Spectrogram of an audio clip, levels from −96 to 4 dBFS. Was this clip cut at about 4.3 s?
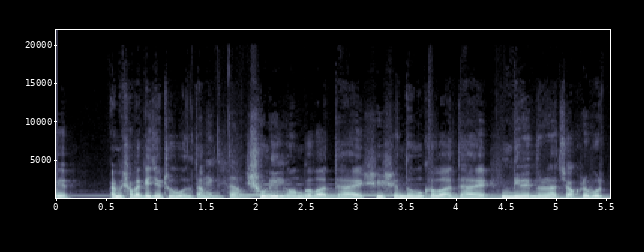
yes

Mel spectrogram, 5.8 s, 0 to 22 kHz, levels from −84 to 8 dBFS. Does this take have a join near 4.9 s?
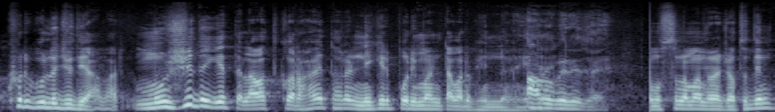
yes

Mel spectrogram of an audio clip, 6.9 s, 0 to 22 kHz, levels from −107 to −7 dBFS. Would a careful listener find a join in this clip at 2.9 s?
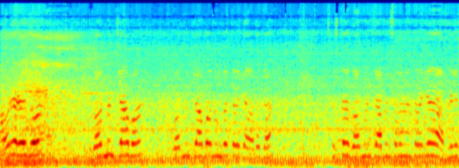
no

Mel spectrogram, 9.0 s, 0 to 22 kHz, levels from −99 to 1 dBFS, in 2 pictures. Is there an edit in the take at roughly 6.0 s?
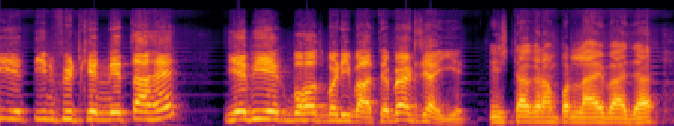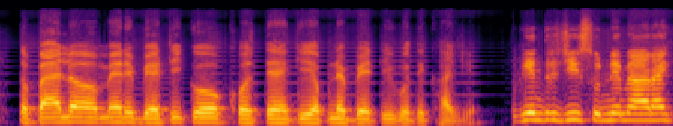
no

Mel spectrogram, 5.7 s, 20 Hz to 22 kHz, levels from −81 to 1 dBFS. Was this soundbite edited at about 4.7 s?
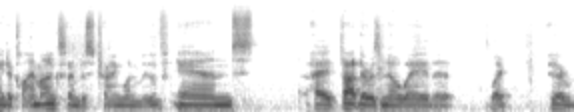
yes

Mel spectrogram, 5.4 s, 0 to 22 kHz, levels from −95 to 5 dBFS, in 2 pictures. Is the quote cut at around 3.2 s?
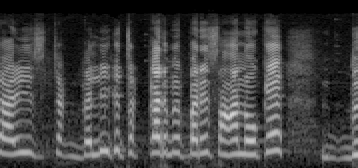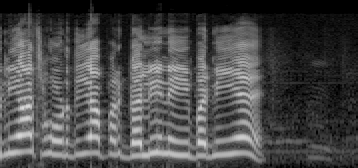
no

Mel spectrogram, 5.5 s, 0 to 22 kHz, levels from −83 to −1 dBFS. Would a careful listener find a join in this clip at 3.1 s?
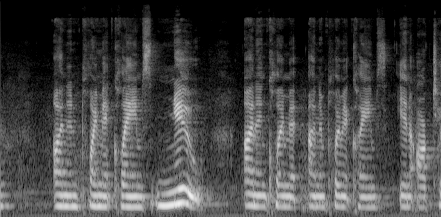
no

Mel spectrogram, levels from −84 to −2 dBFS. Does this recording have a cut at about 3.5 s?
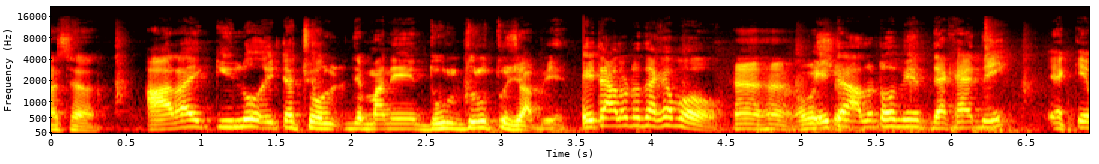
yes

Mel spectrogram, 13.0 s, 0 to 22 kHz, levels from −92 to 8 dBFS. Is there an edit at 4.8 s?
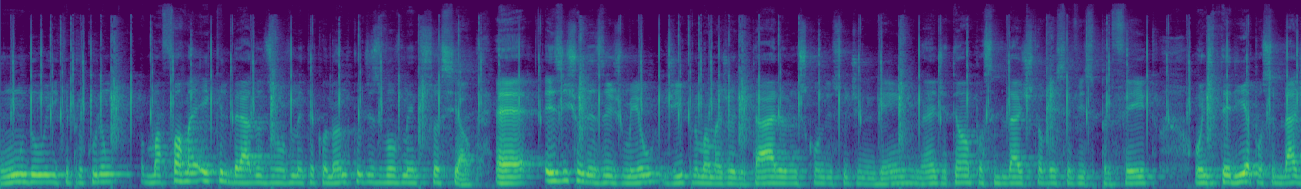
yes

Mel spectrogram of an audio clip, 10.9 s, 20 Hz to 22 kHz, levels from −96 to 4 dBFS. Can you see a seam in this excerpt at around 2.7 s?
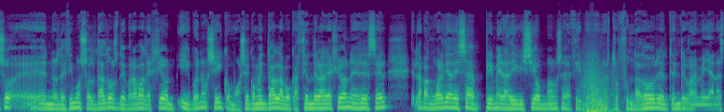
yes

